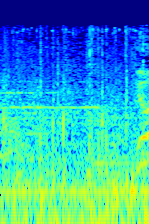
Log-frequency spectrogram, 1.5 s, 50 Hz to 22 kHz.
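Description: Horse hooves clip-clop in the video game The Witcher 3 during a race, a brisk run of hoofbeats heard beneath ongoing character dialogue.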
